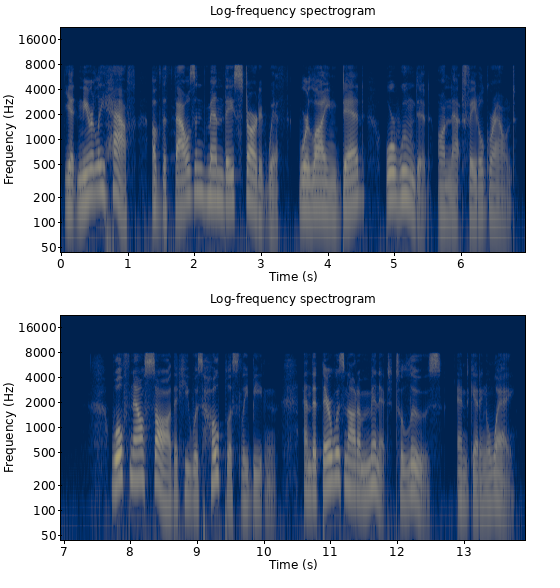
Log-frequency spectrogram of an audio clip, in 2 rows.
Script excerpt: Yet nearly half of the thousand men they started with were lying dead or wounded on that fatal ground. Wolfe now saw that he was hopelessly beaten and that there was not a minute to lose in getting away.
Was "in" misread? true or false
true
